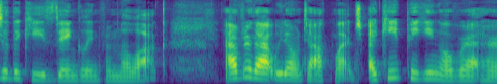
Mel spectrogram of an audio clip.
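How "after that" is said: ordinary delivery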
